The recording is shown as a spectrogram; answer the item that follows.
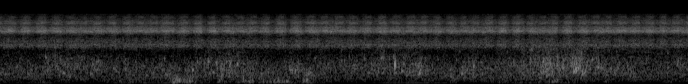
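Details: Cicadas in Croatia, on Badija island beside the sea, fill the air with an unbroken sizzling buzz at high pitch, quickly pulsing, with low wave wash underneath.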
